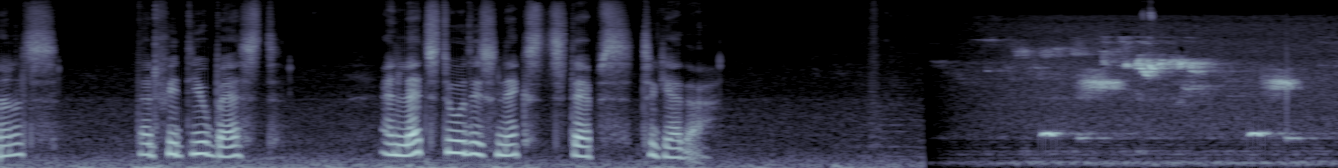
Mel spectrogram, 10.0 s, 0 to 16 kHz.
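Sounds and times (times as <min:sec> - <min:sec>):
birds chirping: 0:07.1 - 0:10.0.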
